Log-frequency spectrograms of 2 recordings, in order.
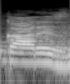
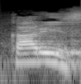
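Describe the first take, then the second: First: "কারেজ" with an "e" in the last syllable; mispronounced carriage. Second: "কারিজ" with a short "i" in the last syllable; correct carriage. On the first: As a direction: say "কারেজ" as ka-rej, the mistaken way. ("কারেজ", ভুল উচ্চারণে "কা-রেজ") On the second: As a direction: say "কারিজ" as ka-rij. ("কারিজ", সঠিক উচ্চারণে "কা-রিজ") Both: Shown as a demonstration. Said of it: "এর উচ্চারণ কিন্তু কারেজ না".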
